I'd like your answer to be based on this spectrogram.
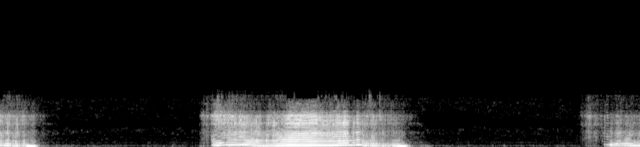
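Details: Loud, drawn-out snores with a strong droning, almost trumpet-like pitch, separated by quiet pauses, with background music.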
